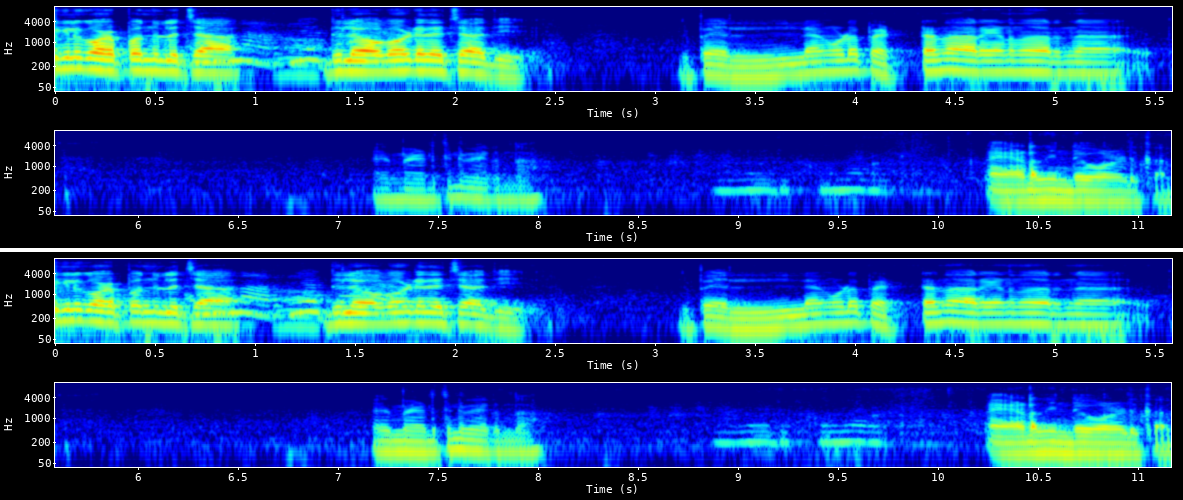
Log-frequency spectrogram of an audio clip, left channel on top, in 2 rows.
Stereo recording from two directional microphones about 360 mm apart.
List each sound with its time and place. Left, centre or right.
0.0 s a man's voice: centre
7.3 s speech: centre
10.2 s a man's voice: centre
